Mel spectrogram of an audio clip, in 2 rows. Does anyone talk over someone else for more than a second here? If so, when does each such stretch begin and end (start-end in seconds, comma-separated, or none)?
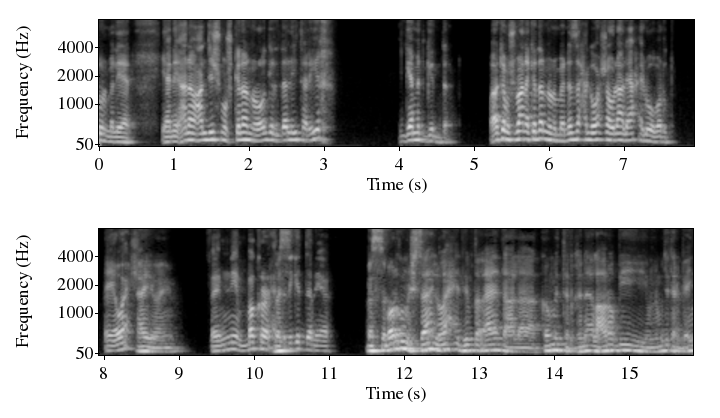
none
